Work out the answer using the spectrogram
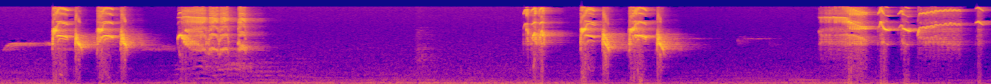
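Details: Orange-headed thrush singing in an agitated way to provoke other birds: three bursts of very high, rapid chips and squeaky whistles separated by quiet gaps, the last a tumbling twittering run.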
